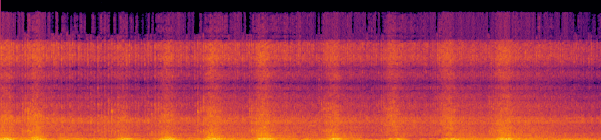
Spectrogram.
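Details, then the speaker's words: Thai truck, diesel, engine revved repeatedly over steady idle: each rev rises and falls evenly, no knocks or rattles; judged tighter-sounding than the other truck, healthy. "เสียงคันนี้แน่นกว่าเนอะ"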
